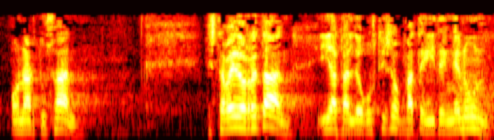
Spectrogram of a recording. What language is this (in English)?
Basque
